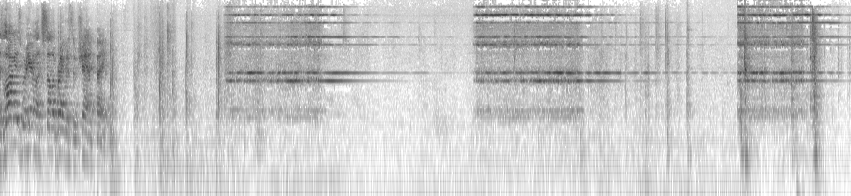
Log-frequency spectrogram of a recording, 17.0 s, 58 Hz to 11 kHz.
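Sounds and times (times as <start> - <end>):
speech: 0.0 - 2.4
telephone ringing: 4.5 - 17.0.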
